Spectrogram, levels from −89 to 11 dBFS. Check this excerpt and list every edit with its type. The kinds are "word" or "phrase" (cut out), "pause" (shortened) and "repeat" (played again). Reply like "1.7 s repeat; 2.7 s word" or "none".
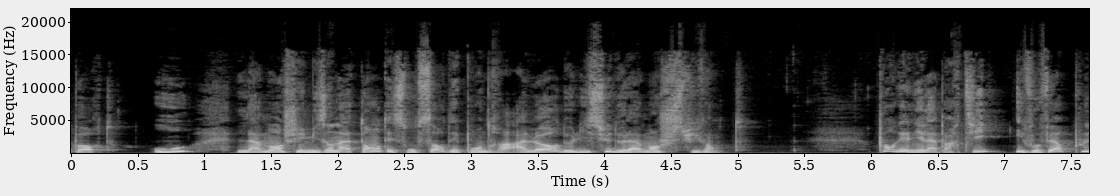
none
